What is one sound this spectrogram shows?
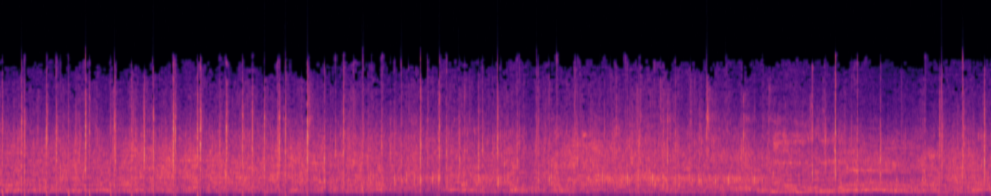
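Table tennis balls click rapidly against paddles and tables.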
